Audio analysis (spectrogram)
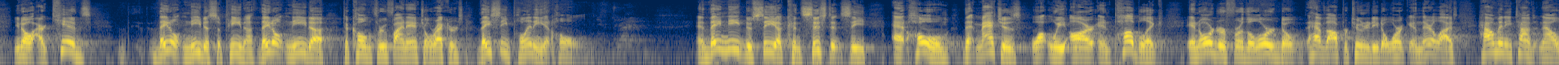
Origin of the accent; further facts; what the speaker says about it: United States; Now, I'm an American.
